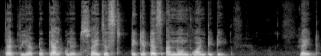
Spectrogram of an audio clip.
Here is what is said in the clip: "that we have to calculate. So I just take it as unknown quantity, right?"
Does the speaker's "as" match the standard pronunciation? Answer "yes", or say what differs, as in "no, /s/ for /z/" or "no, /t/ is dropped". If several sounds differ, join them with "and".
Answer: yes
